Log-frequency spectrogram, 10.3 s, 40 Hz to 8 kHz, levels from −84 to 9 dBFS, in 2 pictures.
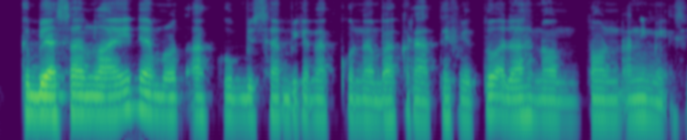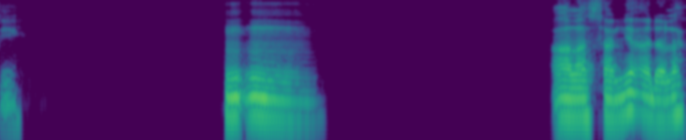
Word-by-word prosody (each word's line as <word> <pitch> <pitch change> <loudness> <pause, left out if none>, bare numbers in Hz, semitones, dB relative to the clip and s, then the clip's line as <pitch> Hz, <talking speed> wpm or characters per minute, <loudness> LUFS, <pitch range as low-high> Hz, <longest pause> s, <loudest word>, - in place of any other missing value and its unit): kebiasaan 110 0 +6
lain 110 +6 +3
yang 120 -4 +3
menurut 100 -1 -2
aku 100 0 -4
bisa 100 +1 -3
bikin 95 0 -4
aku 95 +1 -7
nambah 90 -1 -2
kreatif 90 +2 -4
itu 100 - -6
adalah 95 0 +1
nonton 95 0 -4 0.2
anime 95 -4 -3
sih. - - -15 1.5
Mhm. 95 -4 -1 1.7
Alasannya 95 +3 +2 0.2
adalah 105 +5 0
95 Hz, 105 wpm, -24 LUFS, 95-105 Hz, 1.7 s, kebiasaan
